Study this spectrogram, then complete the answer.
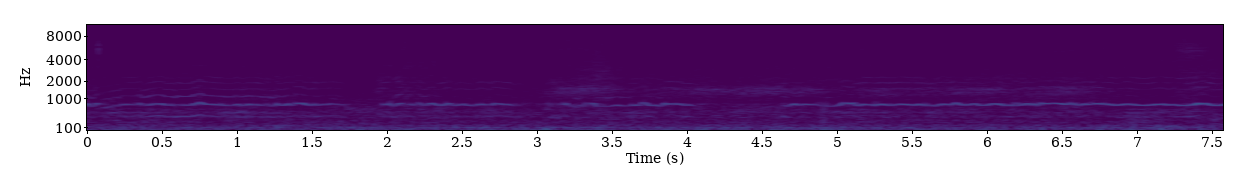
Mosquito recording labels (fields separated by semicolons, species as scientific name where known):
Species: Anopheles arabiensis; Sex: female; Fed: unfed; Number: one; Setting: cup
